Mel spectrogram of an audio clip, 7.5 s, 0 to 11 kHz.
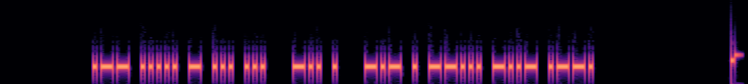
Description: Morse code, heard as a keyed tone, about 32 wpm, 700 Hz. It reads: W5TSS DE KE7XP
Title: USA Callsign DE Callsign 30wpm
